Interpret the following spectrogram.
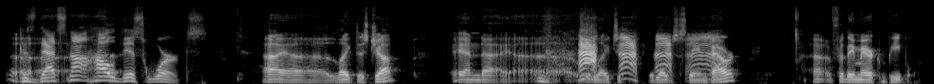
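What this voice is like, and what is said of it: Barack Obama impression. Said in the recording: “That's a great impression, by the way.”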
